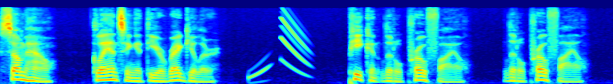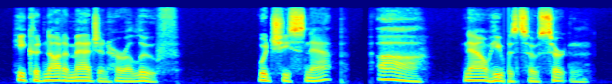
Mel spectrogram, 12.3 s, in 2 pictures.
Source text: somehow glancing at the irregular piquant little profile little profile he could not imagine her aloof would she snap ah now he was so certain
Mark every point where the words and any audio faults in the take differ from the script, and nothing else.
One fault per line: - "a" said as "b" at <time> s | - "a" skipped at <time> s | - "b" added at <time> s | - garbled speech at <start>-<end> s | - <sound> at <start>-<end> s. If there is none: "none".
- chirp at 2.5-3.2 s
- dropout at 11.2-11.2 s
